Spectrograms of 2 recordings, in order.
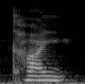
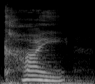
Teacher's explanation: we are going to add e like a nasal sound in the ending of the verb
